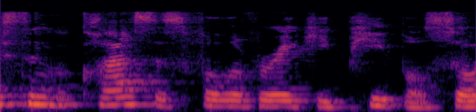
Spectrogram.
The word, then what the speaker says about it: Reiki: a couple times in your book titles is riki from if i'm pronouncing that right can you explain what that is yeah it's pronounced as reiki and it's really started oh gosh back in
